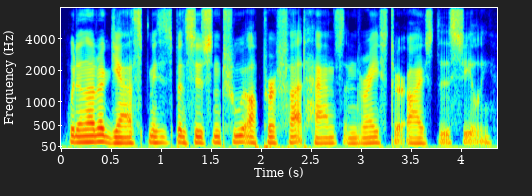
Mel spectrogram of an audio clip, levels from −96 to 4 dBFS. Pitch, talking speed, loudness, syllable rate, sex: 125 Hz, 235 wpm, -18 LUFS, 5.4 syllables/s, male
